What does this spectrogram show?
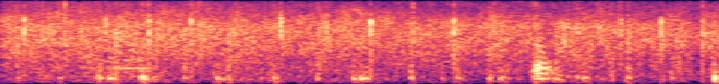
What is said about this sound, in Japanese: それでは、ミスターレイモンドさんに温かい大きな拍手で、お送りいたしたいと思います。今日はどうもありがとうございました。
